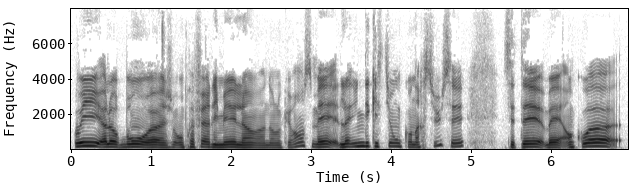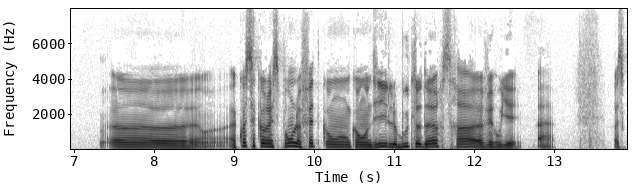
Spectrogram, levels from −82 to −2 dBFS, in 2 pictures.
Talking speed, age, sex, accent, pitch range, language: 160 wpm, 20-39, male, French, 120-150 Hz, French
